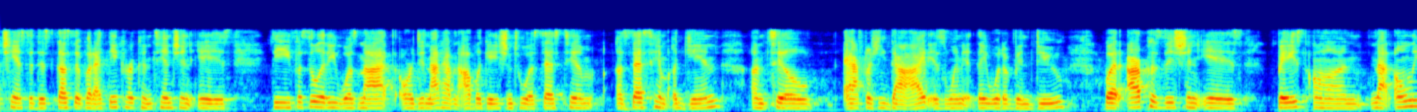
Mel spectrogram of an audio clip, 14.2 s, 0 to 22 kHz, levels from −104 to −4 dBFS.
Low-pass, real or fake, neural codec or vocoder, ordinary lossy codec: 7.2 kHz; fake; codec, 16 kHz, 4.8 kbps, FACodec; Opus, 64 kbps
